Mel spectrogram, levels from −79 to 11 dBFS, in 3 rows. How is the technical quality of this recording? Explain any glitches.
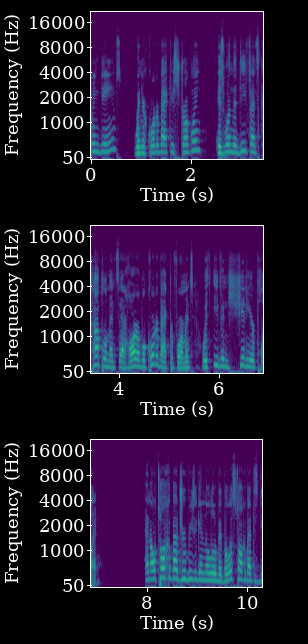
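No technical faults are audible.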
